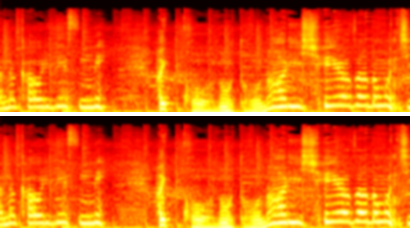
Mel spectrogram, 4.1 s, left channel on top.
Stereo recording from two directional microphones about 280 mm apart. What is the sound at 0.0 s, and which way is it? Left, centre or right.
Speech, centre.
